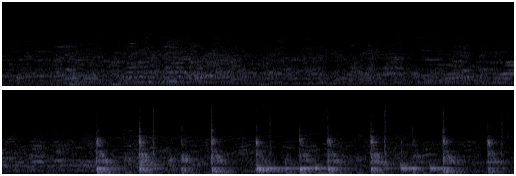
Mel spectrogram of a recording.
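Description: Low chatter of voices, then about six seconds in a live band with drum kit and electric guitar comes in loudly together, playing short accented hits about three a second.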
